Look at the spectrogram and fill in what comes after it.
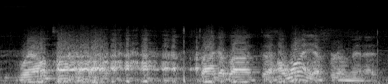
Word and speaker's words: Hawaii: When I say Hawaii, I think, should it be Hawaii? How do you say it over there? – You say Hawaii.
